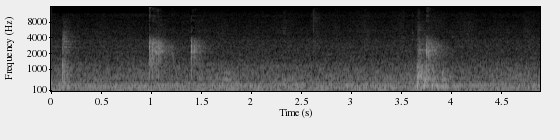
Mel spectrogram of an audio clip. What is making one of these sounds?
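Snooker balls click against each other.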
